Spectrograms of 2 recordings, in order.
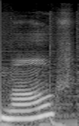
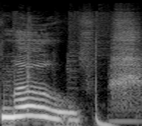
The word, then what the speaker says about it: mauve: So, we mauve. We move. I keep mispronouncing I keep I keep wanting to say mauv. It's not mauve. It's mauve. We mauve.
